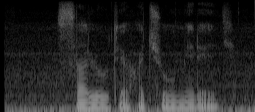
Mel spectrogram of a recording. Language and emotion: Russian, sad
